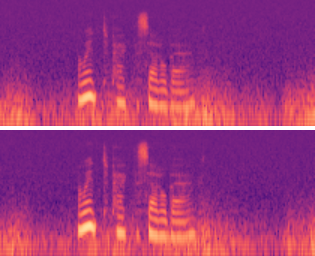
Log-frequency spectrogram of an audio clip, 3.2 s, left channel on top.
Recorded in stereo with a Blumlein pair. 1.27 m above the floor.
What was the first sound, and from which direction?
A woman speaking, 15° right.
